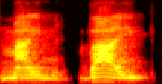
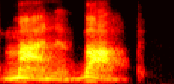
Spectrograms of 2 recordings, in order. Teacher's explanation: Bien, y en el Yiddish del sur, entonces, en el Yiddish ucraniano, queda un cierto hueco cuando el diptongo ay se convierte en a, y por eso es una expresión como lo que en Yiddish estándar es mein Weib, se vuelve man Weib.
